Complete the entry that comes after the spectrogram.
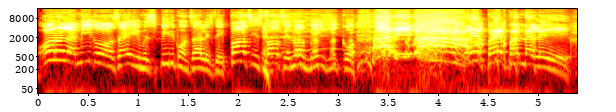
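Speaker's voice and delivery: high, loud, excited cartoon Mexican mouse voice; full-blast, high-pitched cartoon cheer with a Mexican accent; Speedy Gonzalez. Shown as a demonstration. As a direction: shout it out like a hyper cartoon mouse, pitch soaring. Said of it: "you guys wanna hear it?".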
